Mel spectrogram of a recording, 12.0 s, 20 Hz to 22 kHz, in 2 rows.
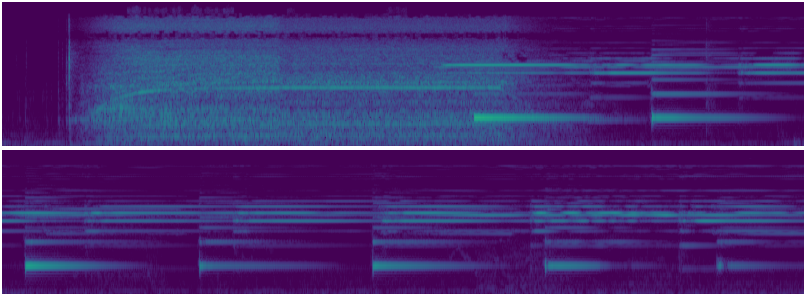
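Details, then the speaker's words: Notifier NFS-320C fire alarm panel demo, multi-criteria detector triggered with heat after pull stations on devices 1 and 2 and zone 1 alarmed: hot-air blower hiss, then a steady bright chime about once a second; fire alarm activation. "Alarms on devices 1 and 2, which are both pole stations, as well as zone 1, which is the fire alarm zone."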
